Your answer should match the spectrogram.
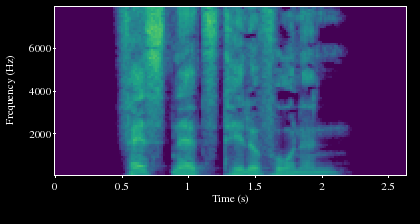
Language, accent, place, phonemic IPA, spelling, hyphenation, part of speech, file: German, Germany, Berlin, /fɛstnɛt͡sˌteːləfoːnən/, Festnetztelefonen, Fest‧netz‧te‧le‧fo‧nen, noun, De-Festnetztelefonen.ogg
- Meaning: dative plural of Festnetztelefon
